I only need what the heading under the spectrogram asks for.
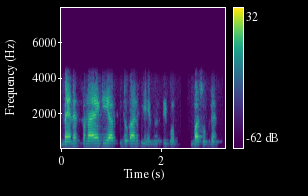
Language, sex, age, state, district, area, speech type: Hindi, male, 18-30, Madhya Pradesh, Gwalior, urban, conversation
